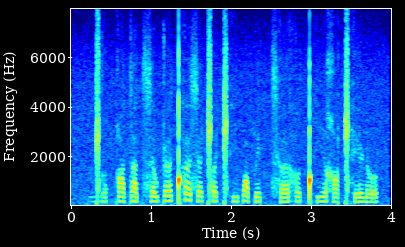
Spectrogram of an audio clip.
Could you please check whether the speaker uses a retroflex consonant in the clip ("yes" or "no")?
yes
